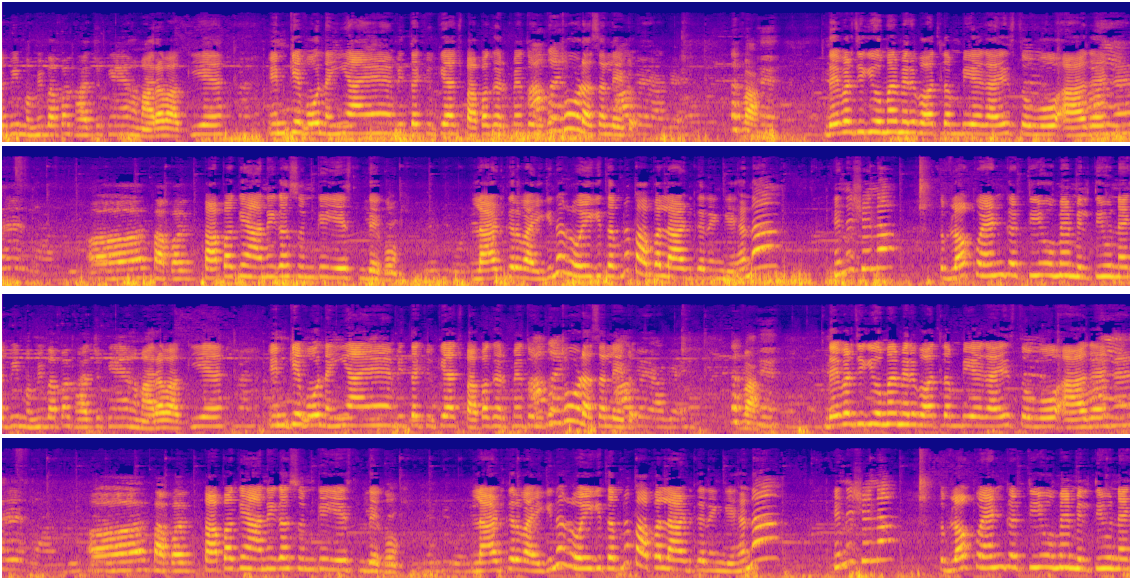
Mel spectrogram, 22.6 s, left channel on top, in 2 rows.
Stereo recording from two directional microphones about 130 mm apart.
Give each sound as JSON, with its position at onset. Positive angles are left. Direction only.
{"t": 0.1, "sound": "a woman's voice", "side_deg": 35}
{"t": 8.3, "sound": "a woman's voice", "side_deg": 25}
{"t": 13.3, "sound": "a woman's voice", "side_deg": 25}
